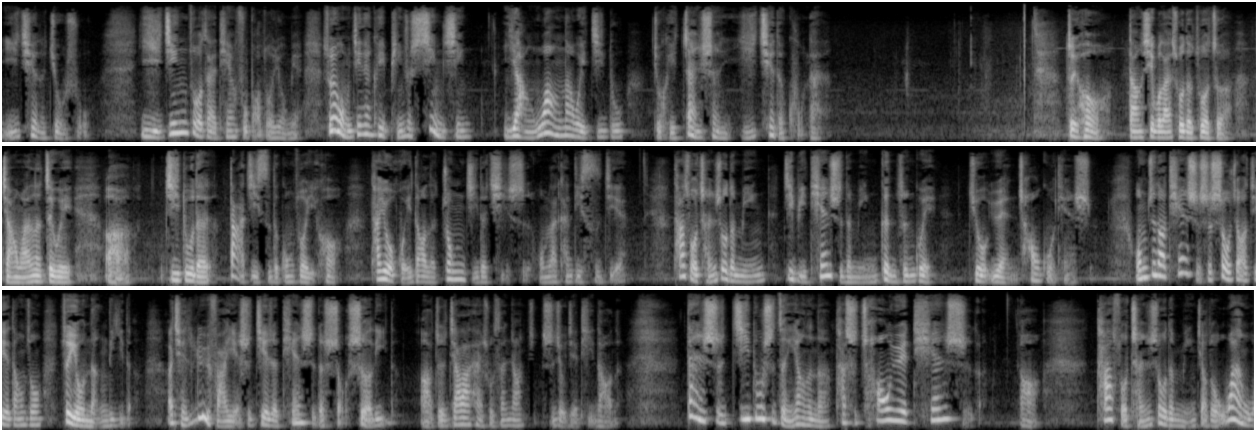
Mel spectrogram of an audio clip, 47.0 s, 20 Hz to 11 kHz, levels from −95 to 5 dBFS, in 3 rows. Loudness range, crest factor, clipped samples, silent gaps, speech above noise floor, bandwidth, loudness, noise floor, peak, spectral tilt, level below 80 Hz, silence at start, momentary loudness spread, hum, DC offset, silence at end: 7 LU; 22 dB; under 0.1%; none; 39 dB; 10.5 kHz; -21 LUFS; -60 dBFS; 0 dBFS; -4 dB/octave; -68 dBFS; 0 s; 17 LU; none; under 0.1%; 0 s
